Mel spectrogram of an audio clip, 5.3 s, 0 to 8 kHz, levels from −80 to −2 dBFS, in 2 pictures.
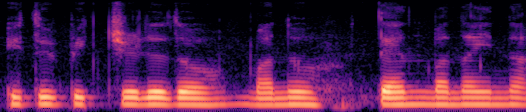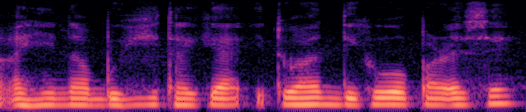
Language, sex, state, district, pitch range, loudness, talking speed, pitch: Nagamese, male, Nagaland, Kohima, 130-140 Hz, -19 LUFS, 150 wpm, 135 Hz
